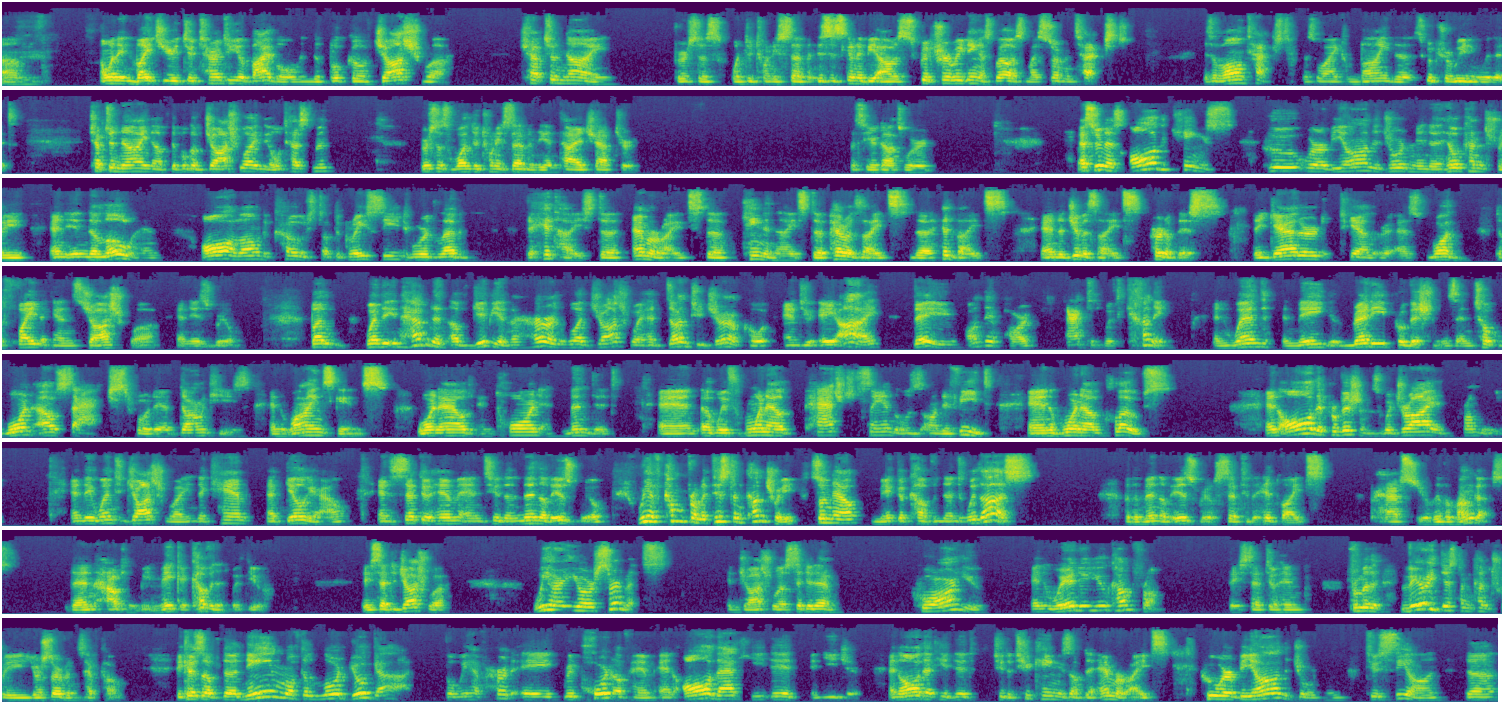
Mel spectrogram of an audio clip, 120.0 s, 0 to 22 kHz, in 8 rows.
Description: Scripture: Joshua 9:1-27 Series: Sunday Sermon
